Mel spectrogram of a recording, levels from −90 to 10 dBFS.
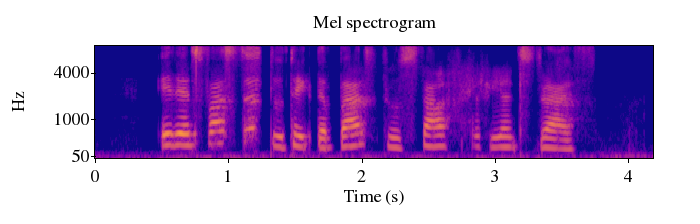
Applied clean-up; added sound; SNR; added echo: neural diffusion model UNIVERSE++.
